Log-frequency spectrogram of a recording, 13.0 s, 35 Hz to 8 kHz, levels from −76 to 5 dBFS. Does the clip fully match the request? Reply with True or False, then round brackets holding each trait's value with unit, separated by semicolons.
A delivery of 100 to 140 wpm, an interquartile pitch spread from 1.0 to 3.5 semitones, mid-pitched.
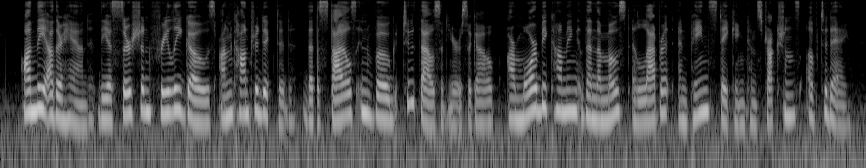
False (135 wpm; 5.1 semitones; 175 Hz)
